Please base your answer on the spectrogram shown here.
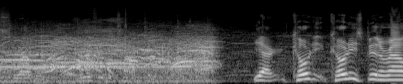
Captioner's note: crowd cheering drowns out interviewer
